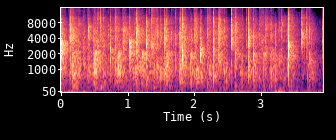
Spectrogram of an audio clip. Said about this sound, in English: Wow, I gotta clap for that.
